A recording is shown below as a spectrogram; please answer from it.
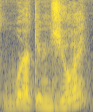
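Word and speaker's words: wrknjoy: variable called work it's it kind of pronounces as work en Joy w r k NJ Y and it is also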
